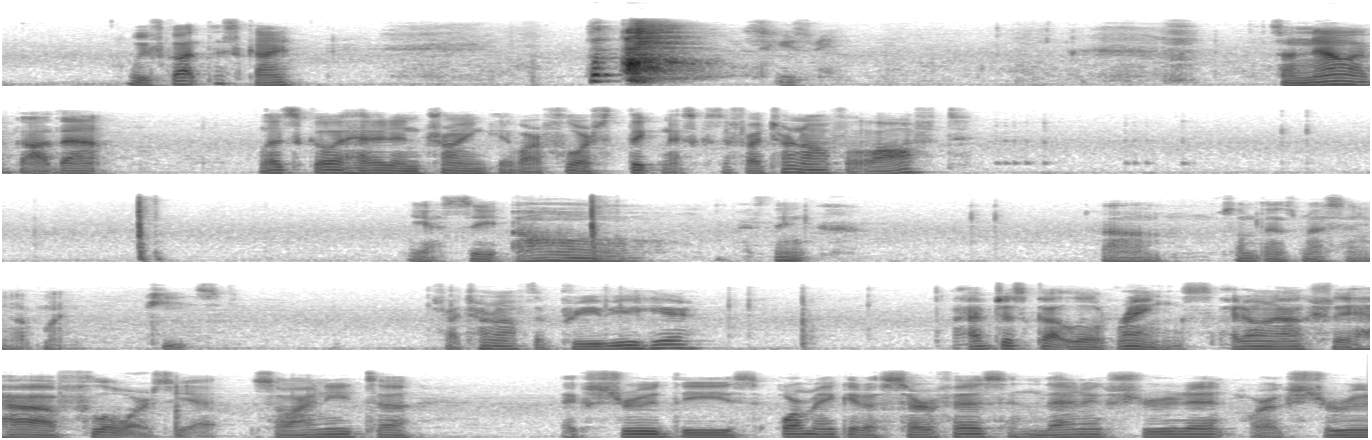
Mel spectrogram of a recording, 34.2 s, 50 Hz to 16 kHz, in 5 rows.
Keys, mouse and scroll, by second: 10.5 click, 10.9-11.4 scroll down 5, 11.9-12.7 scroll down 1, 13.3 scroll up 7, 13.3 click, 17.6 click, 22.7 right click, 23.6 click, 24.2 click, 24.9 right click, 28.8 click.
